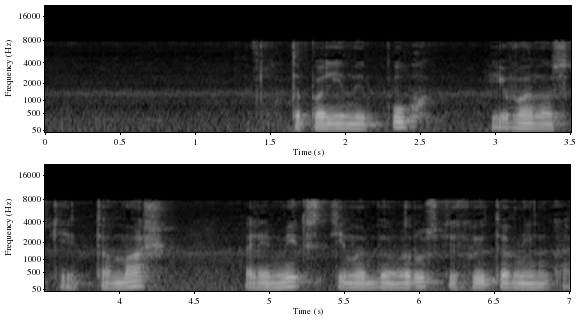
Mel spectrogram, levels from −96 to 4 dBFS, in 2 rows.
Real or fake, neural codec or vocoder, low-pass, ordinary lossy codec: fake; codec, 16 kHz, 2 kbps, FunCodec, trained on LibriTTS, 25 frames a second; none; none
